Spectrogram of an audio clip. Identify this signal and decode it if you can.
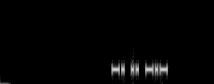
Morse code, heard as a keyed tone, about 49 wpm, 700 Hz. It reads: NIK
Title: USA Call Sign Postfixes - 3 Letters 50wpm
